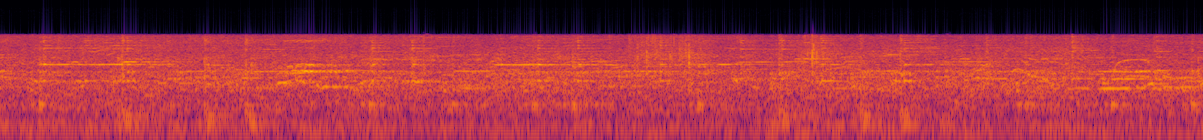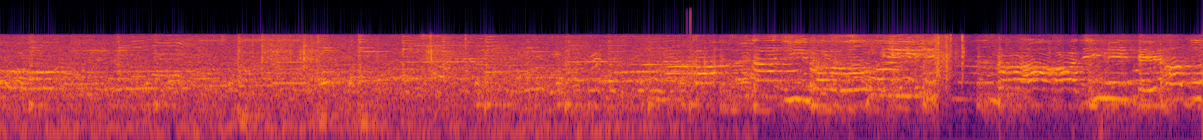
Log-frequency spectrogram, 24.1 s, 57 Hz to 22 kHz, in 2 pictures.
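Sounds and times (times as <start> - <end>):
music: 0.0 - 24.0
voices: 0.0 - 24.0.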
